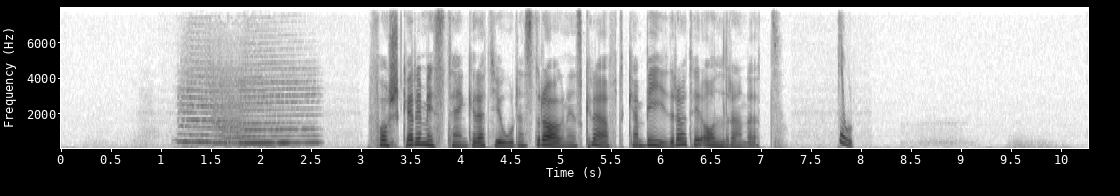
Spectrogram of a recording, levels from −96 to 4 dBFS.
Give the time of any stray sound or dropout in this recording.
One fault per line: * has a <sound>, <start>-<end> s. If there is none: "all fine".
* has a squeak, 1.1-2.7 s
* has a chirp, 7.8-7.9 s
